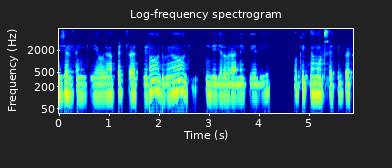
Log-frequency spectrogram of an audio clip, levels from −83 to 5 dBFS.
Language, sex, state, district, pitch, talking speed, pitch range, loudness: Hindi, male, Bihar, Supaul, 125 Hz, 185 wpm, 120-130 Hz, -36 LUFS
